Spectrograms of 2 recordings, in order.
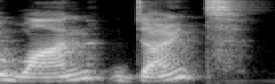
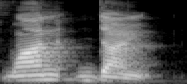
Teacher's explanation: the T has dropped completely, almost all NT contractions it'll drop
